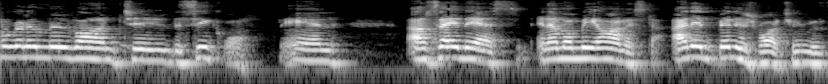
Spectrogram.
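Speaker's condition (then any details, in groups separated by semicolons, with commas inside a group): Cerebral palsy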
